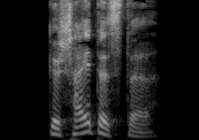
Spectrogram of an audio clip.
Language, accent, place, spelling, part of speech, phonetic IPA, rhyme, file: German, Germany, Berlin, gescheiteste, adjective, [ɡəˈʃaɪ̯təstə], -aɪ̯təstə, De-gescheiteste.ogg
- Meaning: inflection of gescheit: 1. strong/mixed nominative/accusative feminine singular superlative degree 2. strong nominative/accusative plural superlative degree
